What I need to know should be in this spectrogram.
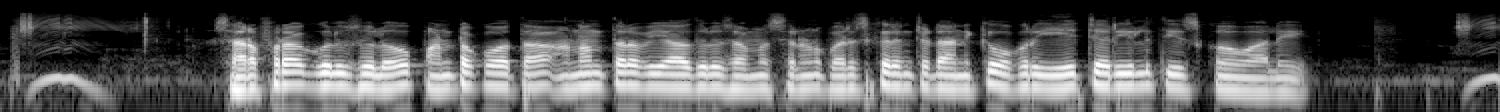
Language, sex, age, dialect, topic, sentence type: Telugu, male, 31-35, Utterandhra, agriculture, question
